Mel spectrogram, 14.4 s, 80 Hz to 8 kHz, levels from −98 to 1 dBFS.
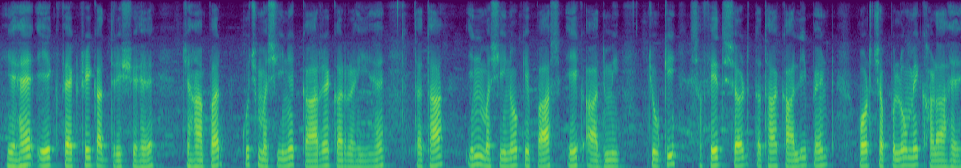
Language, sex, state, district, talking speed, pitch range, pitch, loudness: Hindi, male, Uttar Pradesh, Muzaffarnagar, 135 wpm, 115-135 Hz, 125 Hz, -20 LUFS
